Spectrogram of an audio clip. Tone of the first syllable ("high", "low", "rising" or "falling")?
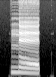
low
